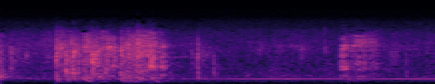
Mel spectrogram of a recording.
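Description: Radio-drama sound effect of a brief scuffle: about a second of shuffling, knocking noise, then a shorter burst a few seconds in, over a faint steady hum.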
